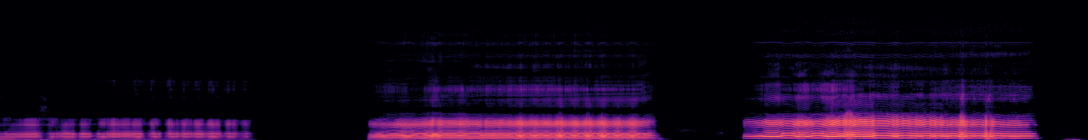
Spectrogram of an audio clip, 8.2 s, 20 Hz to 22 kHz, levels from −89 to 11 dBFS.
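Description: A noise suppressor built for speech has been applied to this music and runs for the whole clip. It treats sustained parts as noise. Held notes and decaying tails keep being pulled down, while attacks pass through. The level swings by around 5 dB. The result is pumping, with the music thinning and recovering in turn.

At 1.12 s the sound is cut by the noise suppressor. It drops by about 15 dB for roughly a sixth of a second, until 1.27 s. At 1.61 s it happens again, lasting until 1.9 s, close to a third of a second, with the same drop of about 15 dB. Both times the suppressor took the sustained music for noise and clamped it. The music sinks in level before coming back.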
